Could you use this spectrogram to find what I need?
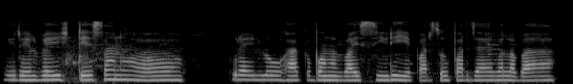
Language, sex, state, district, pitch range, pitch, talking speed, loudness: Hindi, female, Uttar Pradesh, Gorakhpur, 195-210 Hz, 200 Hz, 230 wpm, -32 LUFS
